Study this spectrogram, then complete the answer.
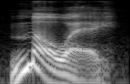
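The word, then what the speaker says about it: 萌え: Moa, pronounced moa.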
